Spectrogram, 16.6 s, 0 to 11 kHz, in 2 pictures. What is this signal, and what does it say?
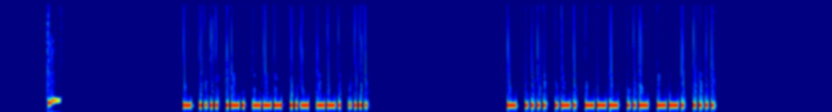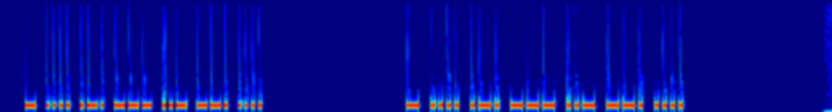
Morse code, heard as a keyed tone, about 37 wpm, 700 Hz. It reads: THROUGH THROUGH THROUGH THROUGH
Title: Speed-Racing Top 300 Words 30wpm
